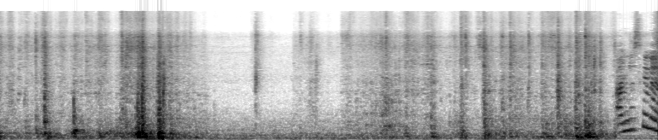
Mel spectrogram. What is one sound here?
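Cardboard boxes scrape and thump.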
